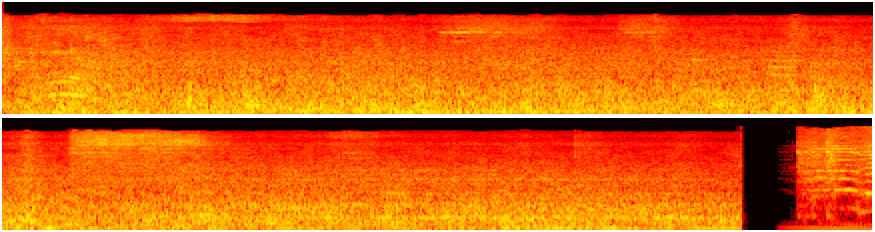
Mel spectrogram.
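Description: Metro train running, heard from inside the carriage: a steady rumble that cuts off suddenly at the end.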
